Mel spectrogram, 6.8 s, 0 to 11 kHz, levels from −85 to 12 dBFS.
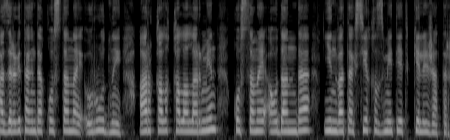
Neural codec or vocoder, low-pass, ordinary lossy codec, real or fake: none; none; none; real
